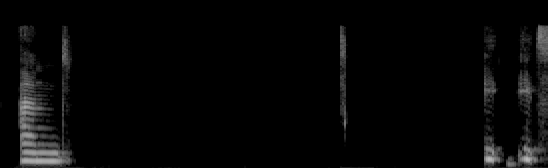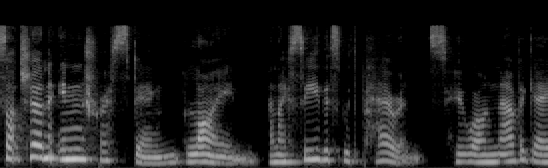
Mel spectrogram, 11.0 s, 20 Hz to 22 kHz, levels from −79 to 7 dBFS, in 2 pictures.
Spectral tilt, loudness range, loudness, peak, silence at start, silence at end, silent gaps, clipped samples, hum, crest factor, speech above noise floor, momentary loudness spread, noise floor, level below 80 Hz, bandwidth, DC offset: -4.5 dB/octave; 11 LU; -26 LUFS; -6 dBFS; 0.2 s; 0 s; none; under 0.1%; none; 22 dB; 57 dB; 14 LU; -82 dBFS; -74 dBFS; 12 kHz; under 0.1%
